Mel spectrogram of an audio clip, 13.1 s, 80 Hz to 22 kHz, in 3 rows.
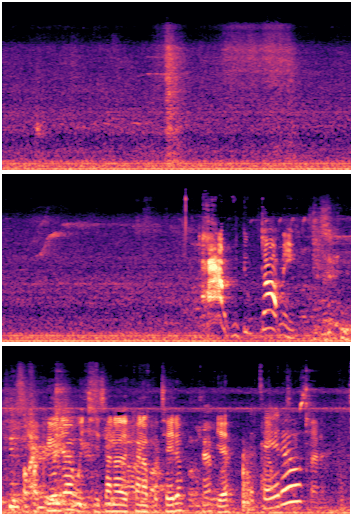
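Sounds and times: steady low hum: 0:00.0 - 0:13.0
short rising chirp: 0:04.7 - 0:06.5.

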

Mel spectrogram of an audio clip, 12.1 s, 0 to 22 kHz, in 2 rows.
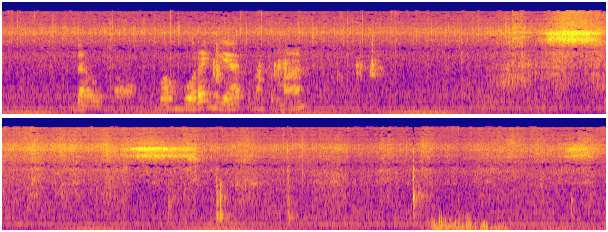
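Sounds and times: noodles sizzling in a frying pan: 0:00.0 - 0:12.0
wooden spatula stirring: 0:04.6 - 0:12.0.

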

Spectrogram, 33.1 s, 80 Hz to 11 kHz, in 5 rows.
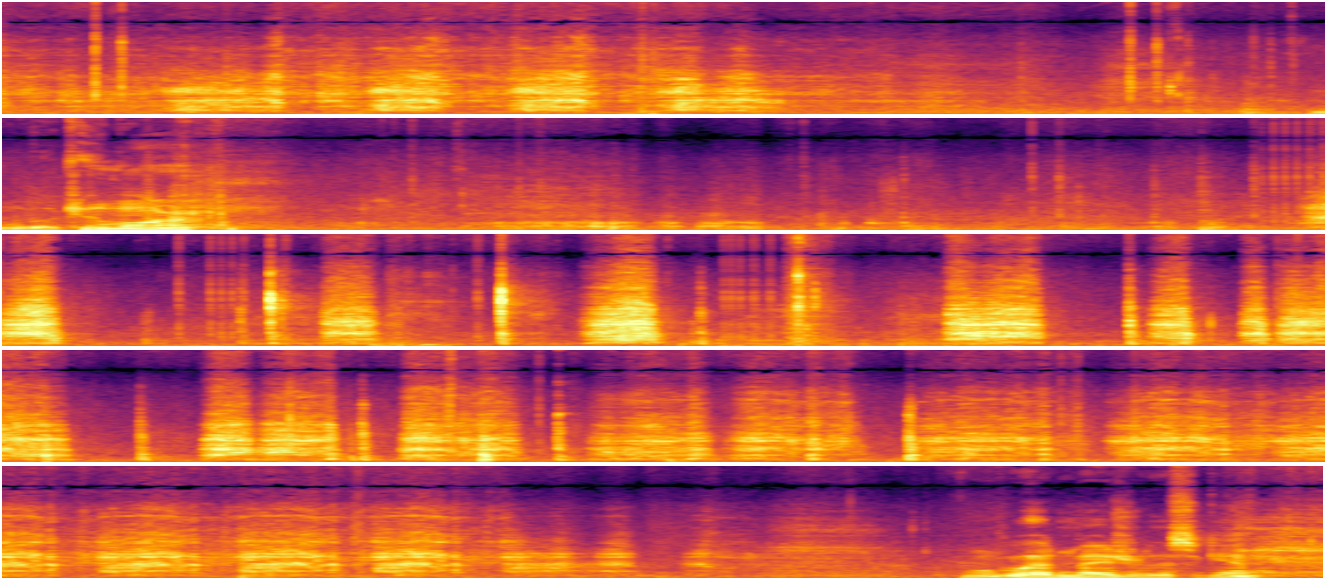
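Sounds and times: cutter scraping metal: 0:00.0 - 0:04.5, 0:17.9 - 0:20.2, 0:20.8 - 0:30.1.

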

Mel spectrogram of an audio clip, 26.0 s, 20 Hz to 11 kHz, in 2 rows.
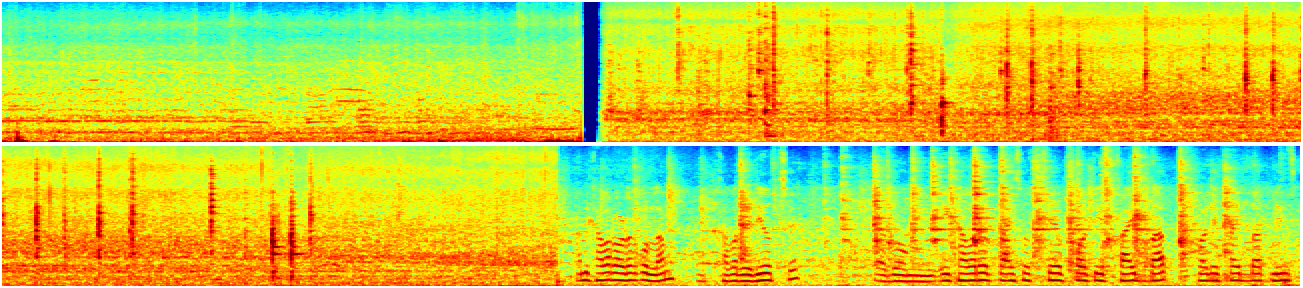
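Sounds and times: food sizzling in oil: 0:06.0 - 0:18.6
metal spatulas scraping and clinking: 0:06.7 - 0:14.5, 0:19.3 - 0:25.6.

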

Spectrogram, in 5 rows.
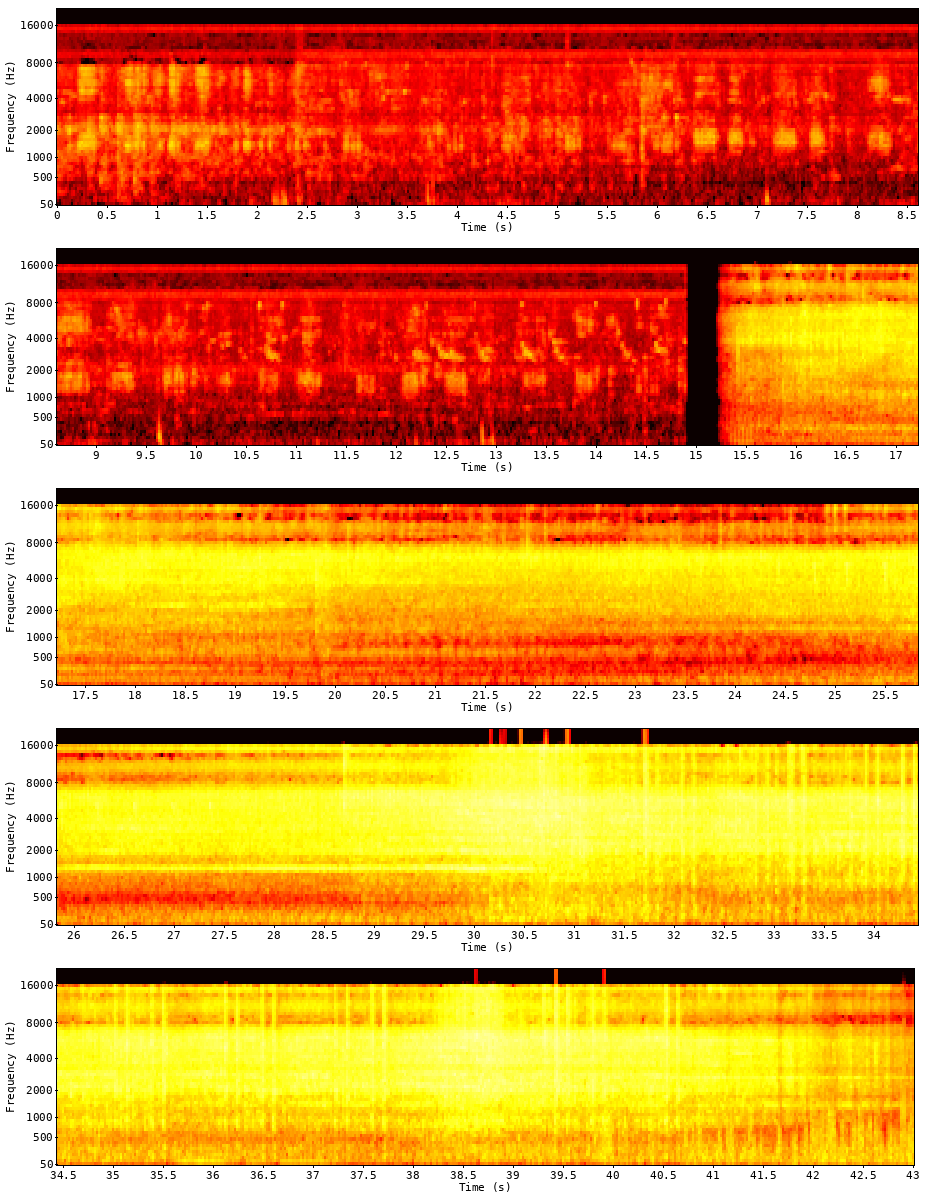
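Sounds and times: ducks quacking: 0:00.0 - 0:14.9
loud steady rushing noise: 0:15.3 - 0:43.0.

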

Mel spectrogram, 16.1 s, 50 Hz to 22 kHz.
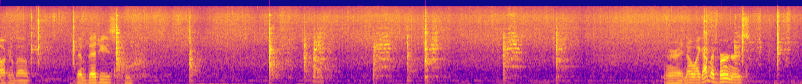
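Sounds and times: vegetables sizzling on griddle: 0:00.0 - 0:16.0
metal spatulas scraping steel: 0:07.4 - 0:08.9, 0:10.0 - 0:10.5, 0:11.1 - 0:11.5, 0:14.0 - 0:16.0.

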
